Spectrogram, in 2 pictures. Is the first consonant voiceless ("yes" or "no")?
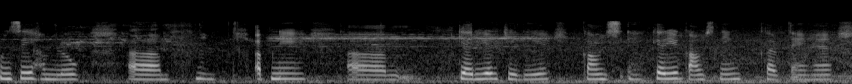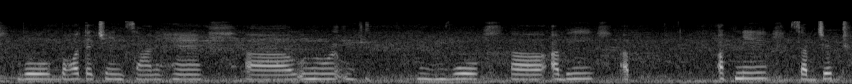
no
